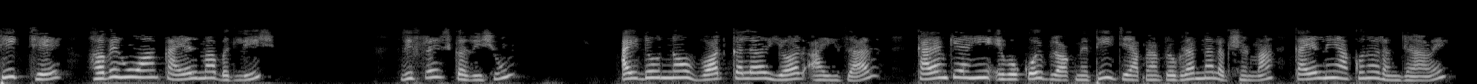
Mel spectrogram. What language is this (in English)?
Gujarati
